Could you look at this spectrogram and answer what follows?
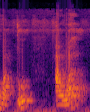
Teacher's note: dengan mendekatkan kedua bibir tanpa menghalang udara yang dihembuskan dari paru-paru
